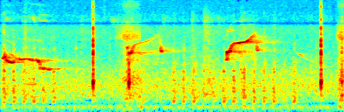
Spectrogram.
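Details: Mockingbird singing to find a mate, giving thin whistled phrases: a level whistle, then a rising slur, then a higher upswept note, with sharp ticks between them.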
